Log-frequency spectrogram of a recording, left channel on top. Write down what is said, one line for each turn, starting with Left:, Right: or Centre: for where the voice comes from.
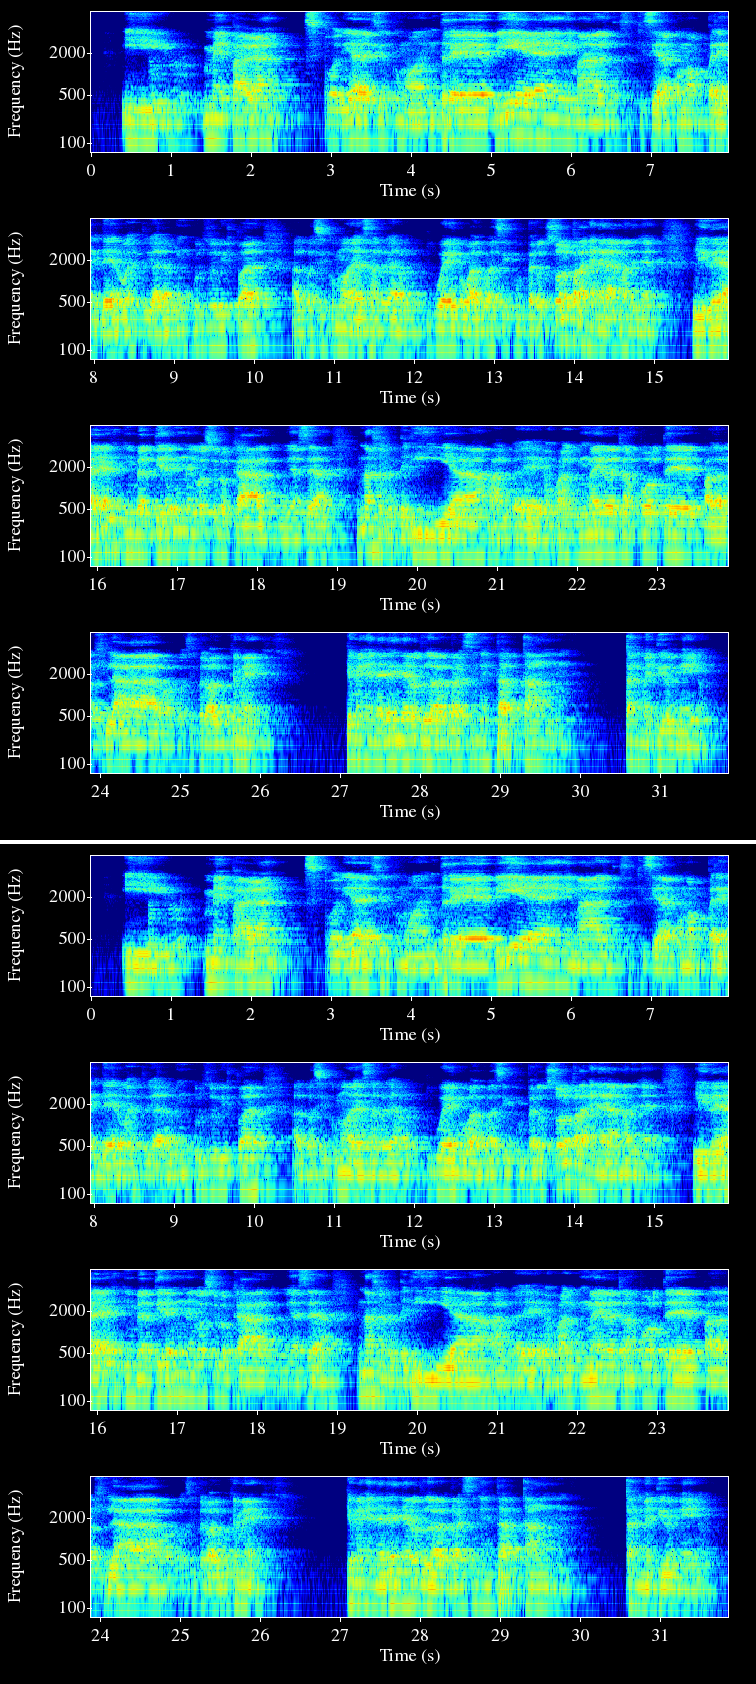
Left: y
Right: Ajá,
Left: me pagan, se podría decir, como entre bien y mal. Entonces quisiera como aprender o estudiar algún curso virtual, algo así como de desarrollador web o algo así, con- pero solo para generar más dinero. La idea
Right: mira,
Left: es invertir
Right: yo,
Left: en un negocio local, como ya sea una ferretería, al- eh,
Right: wow.
Left: o algún medio de transporte para alquilar o algo así, pero algo que me, que me genere dinero, la verdad, sin estar tan tan metido en ello.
